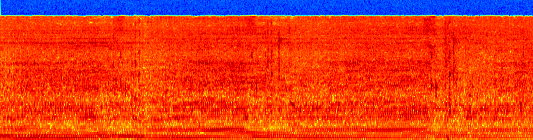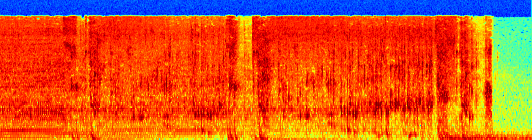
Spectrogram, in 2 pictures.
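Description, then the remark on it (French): A loud ATV engine revs up and down repeatedly, its pitch sweeping with each throttle burst, with some rough clattering toward the end before it cuts off abruptly. “Tu te sens vivant quand tu fais du VTT?”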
